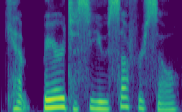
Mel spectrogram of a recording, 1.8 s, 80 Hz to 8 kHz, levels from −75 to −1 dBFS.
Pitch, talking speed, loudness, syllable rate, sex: 190 Hz, 265 wpm, -17 LUFS, 5.4 syllables/s, female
